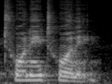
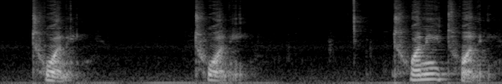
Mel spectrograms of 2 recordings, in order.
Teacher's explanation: so if you have that nt really in that unstressed syllable you're just going to drop the t the t is gone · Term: dropping the t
